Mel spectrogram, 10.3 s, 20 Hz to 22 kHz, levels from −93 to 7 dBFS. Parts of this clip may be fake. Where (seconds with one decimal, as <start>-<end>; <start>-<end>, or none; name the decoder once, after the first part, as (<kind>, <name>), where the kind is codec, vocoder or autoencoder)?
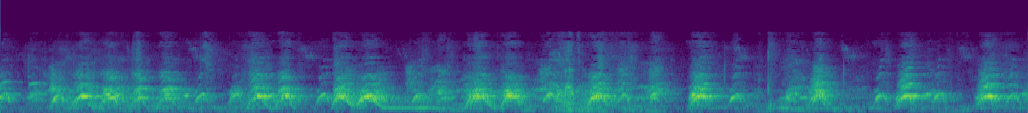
0.4-1.4 (codec, HILCodec)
